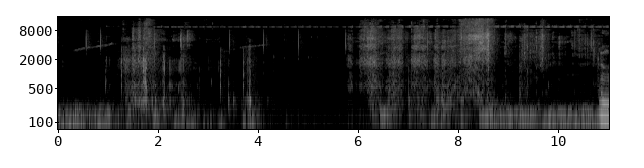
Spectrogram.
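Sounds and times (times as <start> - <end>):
rustling close to microphone: 1.1 - 3.9, 5.8 - 11.0.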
